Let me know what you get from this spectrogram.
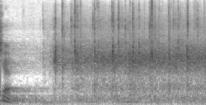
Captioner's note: applause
